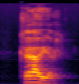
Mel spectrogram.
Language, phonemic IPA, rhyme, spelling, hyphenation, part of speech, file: Dutch, /ˈkrœy̯.ər/, -œy̯ər, kruier, krui‧er, noun, Nl-kruier.ogg
- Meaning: porter (person who carries luggage)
